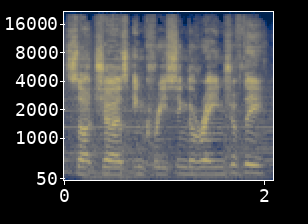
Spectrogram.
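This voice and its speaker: A young English man giving casual let's-play commentary in a theatrical gentleman persona, a little sick, with a voice that sounds off. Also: a little high, flat delivery, moderate pace, music in the background. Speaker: gaming YouTuber.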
